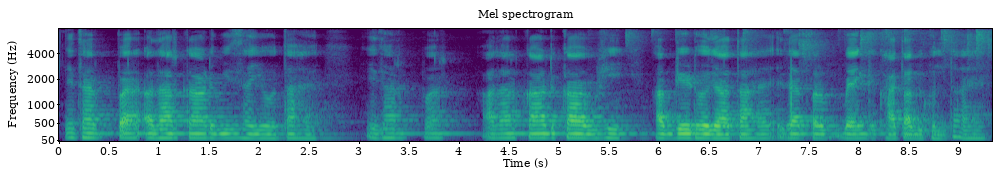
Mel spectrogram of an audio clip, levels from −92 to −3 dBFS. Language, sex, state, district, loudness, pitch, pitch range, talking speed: Hindi, male, Uttar Pradesh, Jalaun, -30 LUFS, 115 Hz, 110-115 Hz, 165 wpm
